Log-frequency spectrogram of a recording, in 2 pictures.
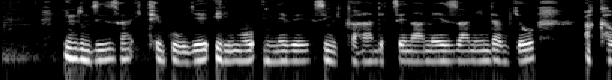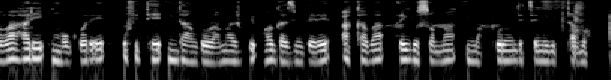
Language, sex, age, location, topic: Kinyarwanda, male, 18-24, Nyagatare, health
